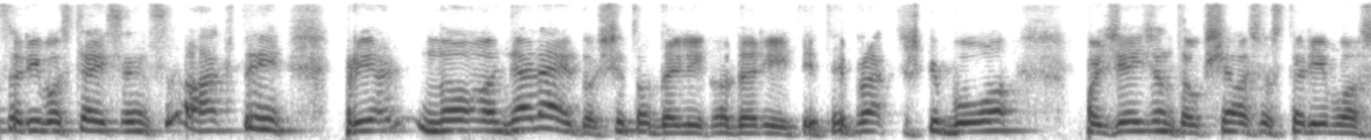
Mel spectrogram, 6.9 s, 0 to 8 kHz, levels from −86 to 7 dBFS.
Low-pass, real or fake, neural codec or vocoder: 7.2 kHz; real; none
